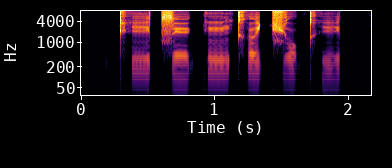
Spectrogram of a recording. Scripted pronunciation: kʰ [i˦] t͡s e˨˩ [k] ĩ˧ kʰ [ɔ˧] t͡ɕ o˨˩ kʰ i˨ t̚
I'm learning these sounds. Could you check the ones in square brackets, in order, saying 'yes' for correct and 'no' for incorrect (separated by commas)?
no, yes, no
